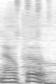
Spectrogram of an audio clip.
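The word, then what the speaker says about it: Noopoh: spelled n-o-o-p-o-h and pronounce no poo the H is silent and capitalized noon is the Ethereal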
